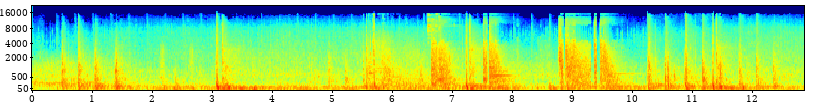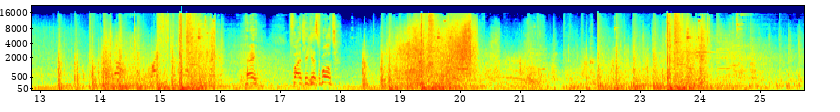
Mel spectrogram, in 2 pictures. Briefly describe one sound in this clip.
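Guns fire in loud bursts with booming explosions.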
